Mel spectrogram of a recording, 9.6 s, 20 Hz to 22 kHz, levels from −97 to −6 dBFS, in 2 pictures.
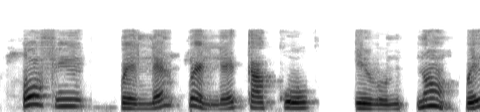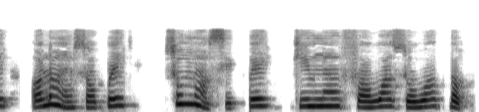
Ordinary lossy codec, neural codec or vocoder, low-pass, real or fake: none; codec, 16 kHz in and 24 kHz out, 1.1 kbps, FireRedTTS-2 codec; 7.2 kHz; fake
